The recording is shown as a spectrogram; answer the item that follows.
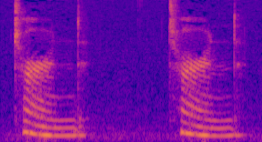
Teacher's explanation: The final sound in the infinitive is the n consonant sound, n, which is voiced. Therefore, it is case 2, where the ed is pronounced as the d sound.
